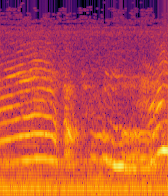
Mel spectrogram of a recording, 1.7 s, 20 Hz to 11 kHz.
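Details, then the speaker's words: Newborn baby girl's first cries just after induced vaginal delivery, as she is lifted up: high, rising then breaking, with faint room hum; a normal vigorous newborn cry. She was healthy, 8 lb 8 oz, 21.5 inches. "oh my gosh okay you want to reach down and grab her go ahead go ahead there you go there she is baby there you go just don't pull her too far [Music] you hear her she's adorable"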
